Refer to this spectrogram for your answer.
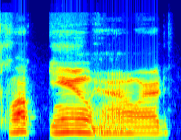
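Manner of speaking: put-on drunk, angry dwarf voice. Doing an impression of Hank the Angry Drunken Dwarf: Hank the Angry Drunken Dwarf impression. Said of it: "It was Hank the Angry Drunken Dwarf".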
